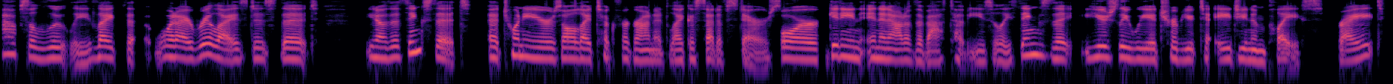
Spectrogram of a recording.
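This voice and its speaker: A woman's voice: fairly low pitch, normal speed, gravelly, no echo, clean studio sound. A woman in her forties, raised in Dubai, answering interview questions in an earnest, fluent way, with a few restarts. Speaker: podcast guest.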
